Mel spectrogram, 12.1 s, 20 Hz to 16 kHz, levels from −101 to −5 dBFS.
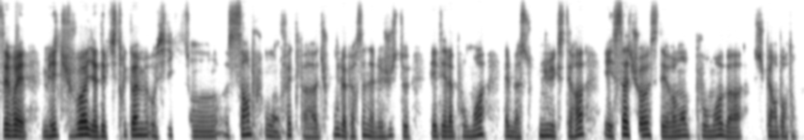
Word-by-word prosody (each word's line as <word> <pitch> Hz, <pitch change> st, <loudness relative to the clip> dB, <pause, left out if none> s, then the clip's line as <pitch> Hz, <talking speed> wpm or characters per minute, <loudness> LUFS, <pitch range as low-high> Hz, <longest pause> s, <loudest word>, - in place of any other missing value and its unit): C'est 150 Hz, 0 st, +8 dB
vrai, 140 Hz, -3 st, +8 dB, 0.2 s
mais 135 Hz, +3 st, +4 dB
tu 140 Hz, -3 st, -2 dB
vois? 165 Hz, +5 st, +8 dB
Il 165 Hz, -, +4 dB
y 135 Hz, -, +5 dB
a 130 Hz, -, +9 dB
des 135 Hz, -, +3 dB
petits -, -, 0 dB
trucs, 155 Hz, -, -6 dB
quand 160 Hz, -, +6 dB
même, 155 Hz, -, -2 dB
aussi, 145 Hz, +4 st, -1 dB
qui -, -, -36 dB
sont 130 Hz, +5 st, -9 dB
simples, 160 Hz, +5 st, 0 dB
où 140 Hz, -3 st, -6 dB
en 115 Hz, -, -6 dB
fait, 155 Hz, +6 st, -6 dB
bah, 115 Hz, 0 st, -5 dB
du 110 Hz, -, -9 dB
coup, 165 Hz, 0 st, -8 dB
la 135 Hz, -4 st, +1 dB
personne, 130 Hz, +5 st, -6 dB
elle 120 Hz, -1 st, -5 dB
a 120 Hz, -, -6 dB
juste 140 Hz, +1 st, -6 dB, 0.4 s
été 135 Hz, -1 st, -1 dB
là 130 Hz, 0 st, +2 dB
pour 130 Hz, +1 st, -11 dB
moi, 155 Hz, +6 st, 0 dB, 0.3 s
elle -, -, -3 dB
m'a 115 Hz, -, -5 dB
soutenu, 145 Hz, +4 st, -3 dB
et 135 Hz, -, -2 dB
cetera, 145 Hz, +7 st, +1 dB, 0.3 s
et 140 Hz, -4 st, 0 dB
ça, 170 Hz, +5 st, +6 dB
tu -, -, -2 dB
vois? 160 Hz, +1 st, +3 dB
C'était 130 Hz, -2 st, -3 dB
vraiment, 135 Hz, +4 st, -1 dB
pour 135 Hz, -2 st, -7 dB
moi, 145 Hz, +4 st, -1 dB
bah, 115 Hz, -4 st, -2 dB, 0.2 s
super 135 Hz, -2 st, -2 dB
important. 125 Hz, -1 st, -6 dB
135 Hz, 240 wpm, -24 LUFS, 125-150 Hz, 0.4 s, a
